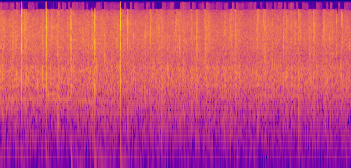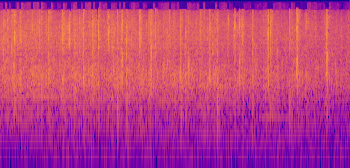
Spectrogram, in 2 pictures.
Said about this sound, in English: Can we give them a big cheer?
